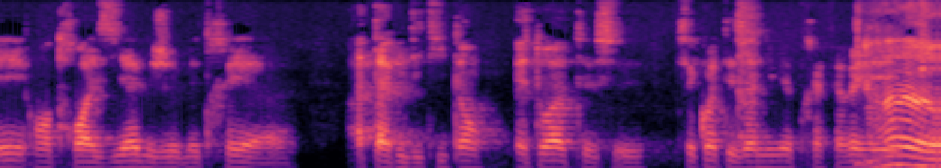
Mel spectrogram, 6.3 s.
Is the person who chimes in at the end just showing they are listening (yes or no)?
no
